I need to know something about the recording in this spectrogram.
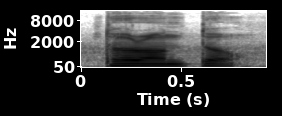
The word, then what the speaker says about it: Toronto: La fin est légère. Toronto.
